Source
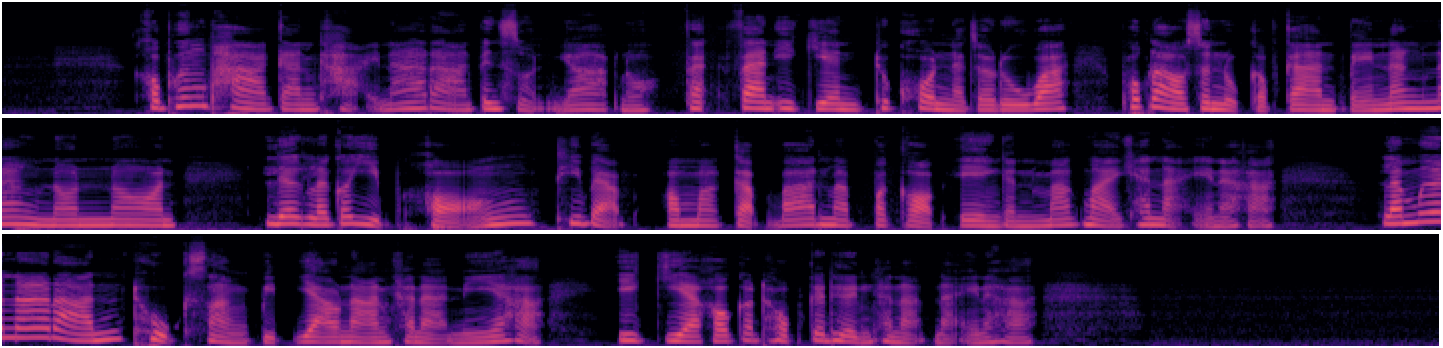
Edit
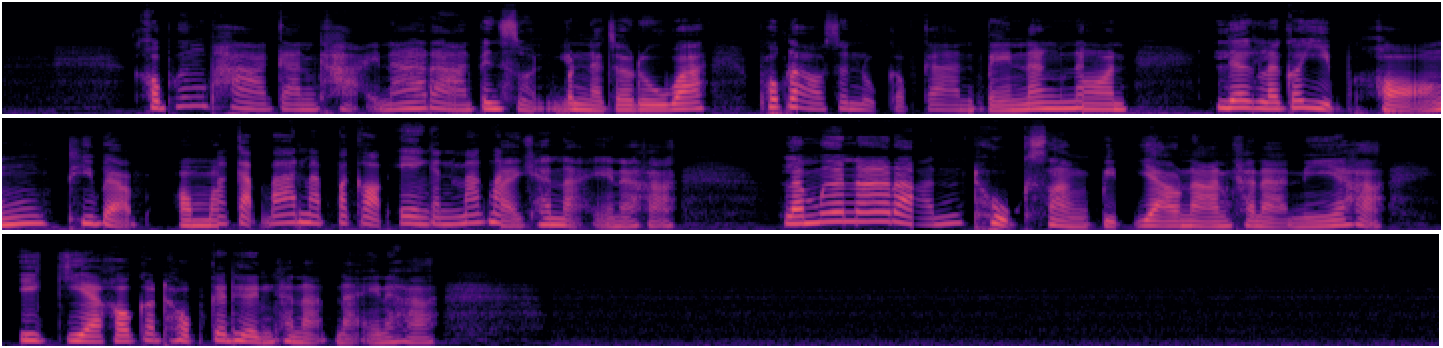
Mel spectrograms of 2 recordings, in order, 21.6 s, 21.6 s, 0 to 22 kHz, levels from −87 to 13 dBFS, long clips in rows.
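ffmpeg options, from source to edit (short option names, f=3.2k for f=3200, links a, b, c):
-filter_complex "[0:a]asplit=9[a][b][c][d][e][f][g][h][i];[a]atrim=end=0.81,asetpts=PTS-STARTPTS,afade=t=out:st=0.806:d=0.004:c=hsin:silence=0.199526[j];[b]atrim=start=0.81:end=2.832,asetpts=PTS-STARTPTS,afade=t=in:d=1.15:silence=0.199526[k];[c]atrim=start=4.638:end=5.782[l];[d]atrim=start=5.778:end=6.642,asetpts=PTS-STARTPTS,volume=-11dB[m];[e]atrim=start=6.638:end=7.212[n];[f]atrim=start=7.838:end=10.714[o];[g]atrim=start=10.71:end=12.68,asetpts=PTS-STARTPTS,asetrate=61299,aresample=44100,atrim=end_sample=62501,asetpts=PTS-STARTPTS[p];[h]atrim=start=12.676:end=14.73,asetpts=PTS-STARTPTS,afade=t=out:st=2.05:d=0.004:c=hsin[q];[i]atrim=start=14.73,asetpts=PTS-STARTPTS,afade=t=in:d=0.39[r];[j][k]concat=n=2:v=0:a=1[s];[s][l]acrossfade=d=0.004:c1=hsin:c2=hsin[t];[t][m]acrossfade=d=0.004:c1=hsin:c2=hsin[u];[u][n]acrossfade=d=0.004:c1=hsin:c2=hsin[v];[v][o]acrossfade=d=0.004:c1=hsin:c2=hsin[w];[w][p]acrossfade=d=0.004:c1=hsin:c2=hsin[x];[q][r]concat=n=2:v=0:a=1[y];[x][y]acrossfade=d=0.004:c1=hsin:c2=hsin"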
